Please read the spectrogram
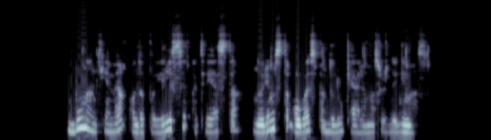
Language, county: Lithuanian, Vilnius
